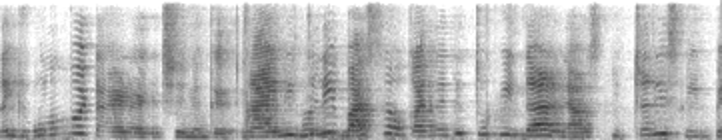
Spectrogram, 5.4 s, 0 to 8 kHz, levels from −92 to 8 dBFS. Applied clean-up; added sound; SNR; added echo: neural mask model RNNoise.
